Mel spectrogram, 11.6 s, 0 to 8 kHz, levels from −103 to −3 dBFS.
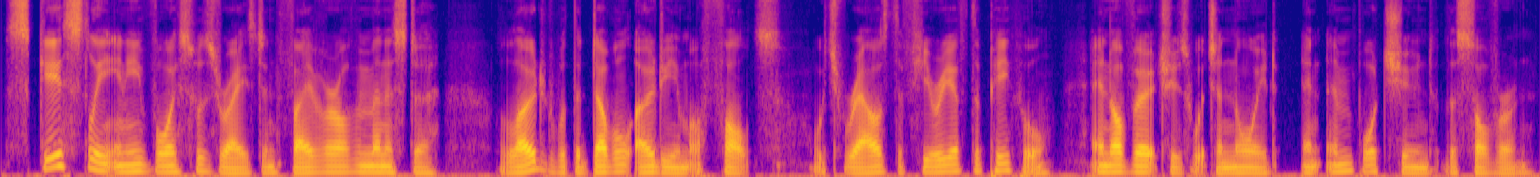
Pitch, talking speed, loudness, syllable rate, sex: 100 Hz, 170 wpm, -20 LUFS, 5.2 syllables/s, male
